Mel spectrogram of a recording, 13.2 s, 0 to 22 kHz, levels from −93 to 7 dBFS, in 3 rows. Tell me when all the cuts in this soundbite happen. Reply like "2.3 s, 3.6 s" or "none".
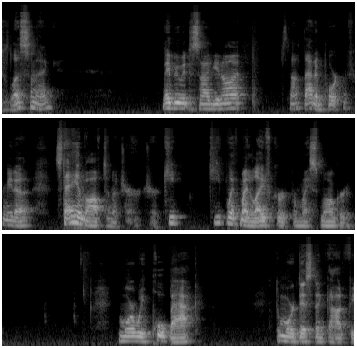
none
